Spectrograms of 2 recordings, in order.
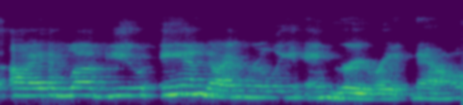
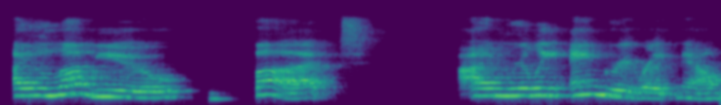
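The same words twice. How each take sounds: First: And stressed, flowing straight into I'm really angry right now. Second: I love you slow, then but set apart by a pause before I'm really angry right now; stress on but. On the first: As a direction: let and join both halves in one breath. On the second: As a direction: lean on but so it cuts the sentence in two. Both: Shown as a demonstration.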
